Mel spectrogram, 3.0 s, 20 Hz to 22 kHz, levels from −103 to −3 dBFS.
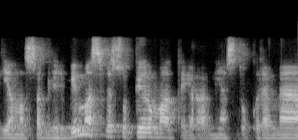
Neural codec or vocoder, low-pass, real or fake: none; 7.2 kHz; real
